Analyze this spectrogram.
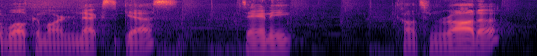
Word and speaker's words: Cortenraede: La pleased to welcome our next guest Danny consonrada like it around you you said it right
